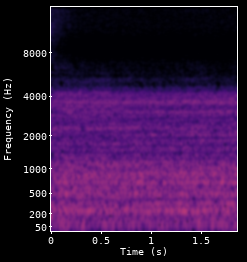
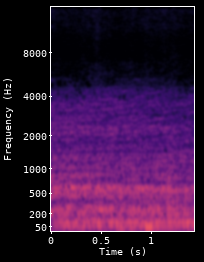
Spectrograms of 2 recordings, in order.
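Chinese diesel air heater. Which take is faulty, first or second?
first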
